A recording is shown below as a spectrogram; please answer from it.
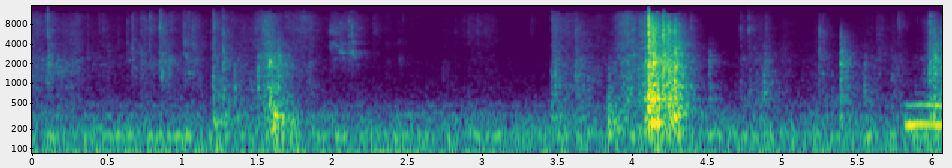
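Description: Paper gift bags being handled and rustled as items are packed back in, with short crinkles, the loudest about four seconds in.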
